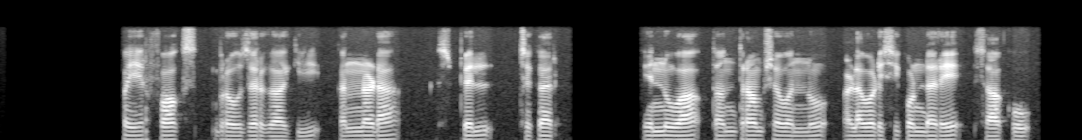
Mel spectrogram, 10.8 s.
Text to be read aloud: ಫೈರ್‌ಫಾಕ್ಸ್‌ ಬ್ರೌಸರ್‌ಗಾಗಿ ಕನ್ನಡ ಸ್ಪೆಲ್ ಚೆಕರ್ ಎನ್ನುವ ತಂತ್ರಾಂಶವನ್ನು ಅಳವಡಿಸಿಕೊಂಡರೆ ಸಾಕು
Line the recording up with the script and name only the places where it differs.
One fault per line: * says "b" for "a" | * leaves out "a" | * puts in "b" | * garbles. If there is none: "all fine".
all fine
